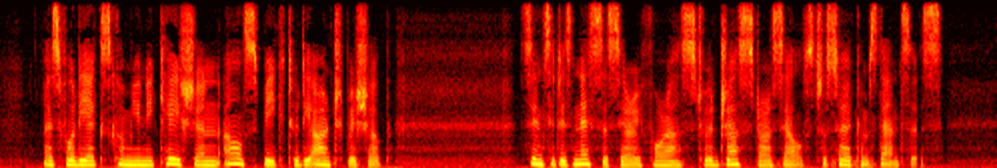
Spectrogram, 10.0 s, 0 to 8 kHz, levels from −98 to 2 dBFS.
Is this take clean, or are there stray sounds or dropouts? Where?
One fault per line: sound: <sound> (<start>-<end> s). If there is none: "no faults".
no faults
